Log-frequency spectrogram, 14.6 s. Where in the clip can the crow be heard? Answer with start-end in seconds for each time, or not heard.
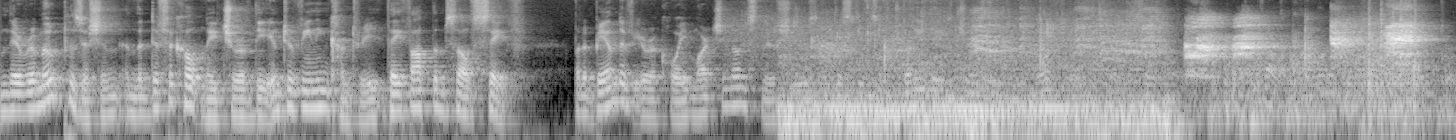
7.8-14.2.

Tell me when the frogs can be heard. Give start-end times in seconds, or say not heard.
not heard.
